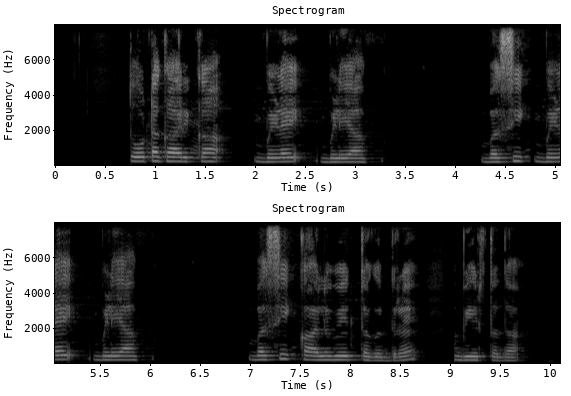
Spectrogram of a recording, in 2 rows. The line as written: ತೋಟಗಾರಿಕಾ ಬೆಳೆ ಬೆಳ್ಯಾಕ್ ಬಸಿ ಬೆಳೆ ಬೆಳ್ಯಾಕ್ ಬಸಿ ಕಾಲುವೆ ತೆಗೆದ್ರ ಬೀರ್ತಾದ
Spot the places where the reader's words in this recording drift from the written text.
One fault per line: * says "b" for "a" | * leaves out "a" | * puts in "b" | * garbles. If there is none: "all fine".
all fine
